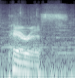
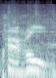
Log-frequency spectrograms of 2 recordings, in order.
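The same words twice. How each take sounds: First: It is said with an English pronunciation. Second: It is said with a French pronunciation. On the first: The speaker uses the usual English form. The speaker calls it right. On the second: The speaker is showing off knowledge of the original language. The speaker calls it wrong.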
